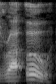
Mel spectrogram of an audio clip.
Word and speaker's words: ra'u: That's actually the accent is on, speaking of accentuate the positive, the accent is on the last syllable, which is ra'u.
